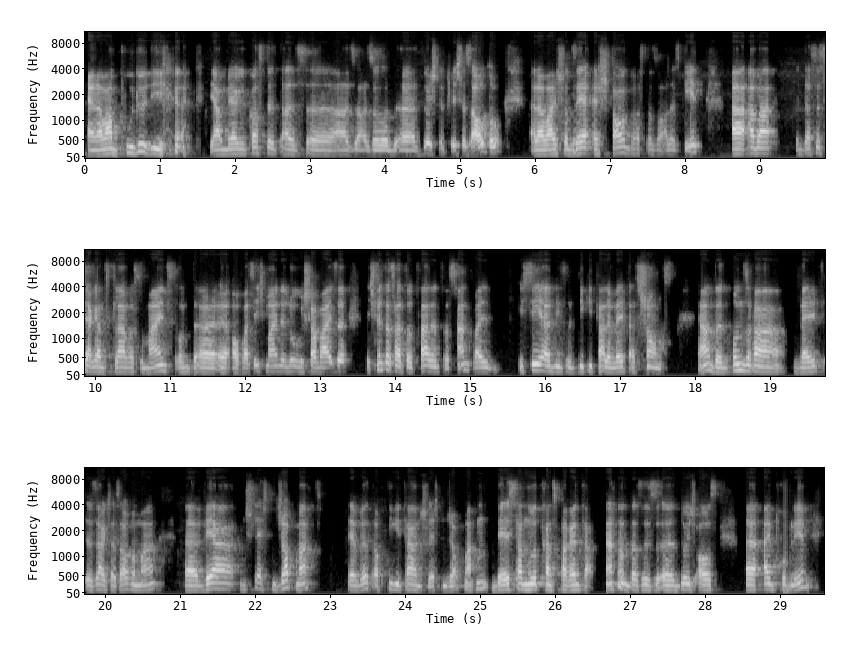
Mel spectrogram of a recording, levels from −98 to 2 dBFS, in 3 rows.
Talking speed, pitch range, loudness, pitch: 195 wpm, 125-155 Hz, -23 LUFS, 135 Hz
